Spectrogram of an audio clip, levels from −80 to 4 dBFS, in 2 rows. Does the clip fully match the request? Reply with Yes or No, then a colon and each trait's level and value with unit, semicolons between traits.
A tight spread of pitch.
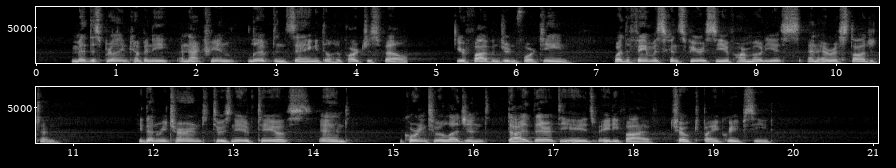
Yes: narrow, 1.4 semitones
